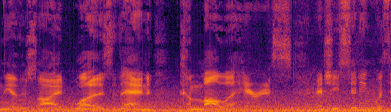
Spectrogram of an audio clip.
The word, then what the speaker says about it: Kamala: with you better if you pronounced it Kamala and not Kamala. Like Pamela Anderson Lee. Everyone loves her.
